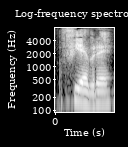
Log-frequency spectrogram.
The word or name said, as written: fiebre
